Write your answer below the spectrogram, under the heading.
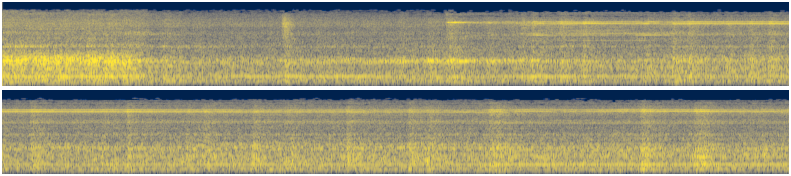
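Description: Festool dust extractor running steadily at full suction, a steady hum with a rushing air noise. About four and a half seconds in a high steady whine joins it, and there is one short click near three seconds.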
